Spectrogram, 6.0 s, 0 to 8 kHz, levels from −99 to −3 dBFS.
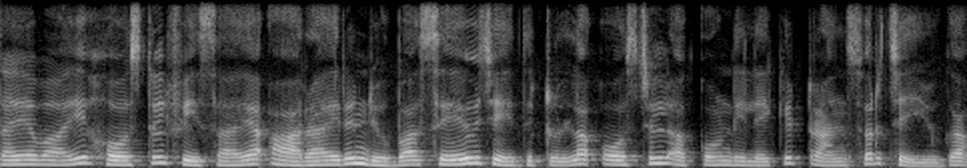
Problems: none marked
